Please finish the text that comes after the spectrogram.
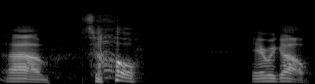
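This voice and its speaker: A young man hosting a podcast with casual, animated, rambling banter about movies and games. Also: mid-range voice, drawn-out words. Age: young adult. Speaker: podcast host.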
